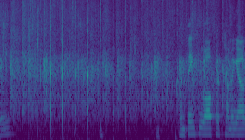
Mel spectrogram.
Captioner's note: audience applauding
